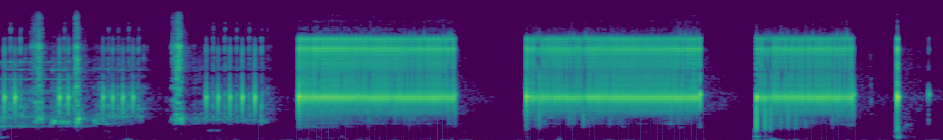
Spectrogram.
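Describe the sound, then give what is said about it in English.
A telephone rings after a number is dialed: a rapid series of short tones, then three long, steady ringing tones separated by pauses, ending with a sharp click. “I dug through the telephone book and I found Dr. Matson B. Forsyth's number and I dialed it.”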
